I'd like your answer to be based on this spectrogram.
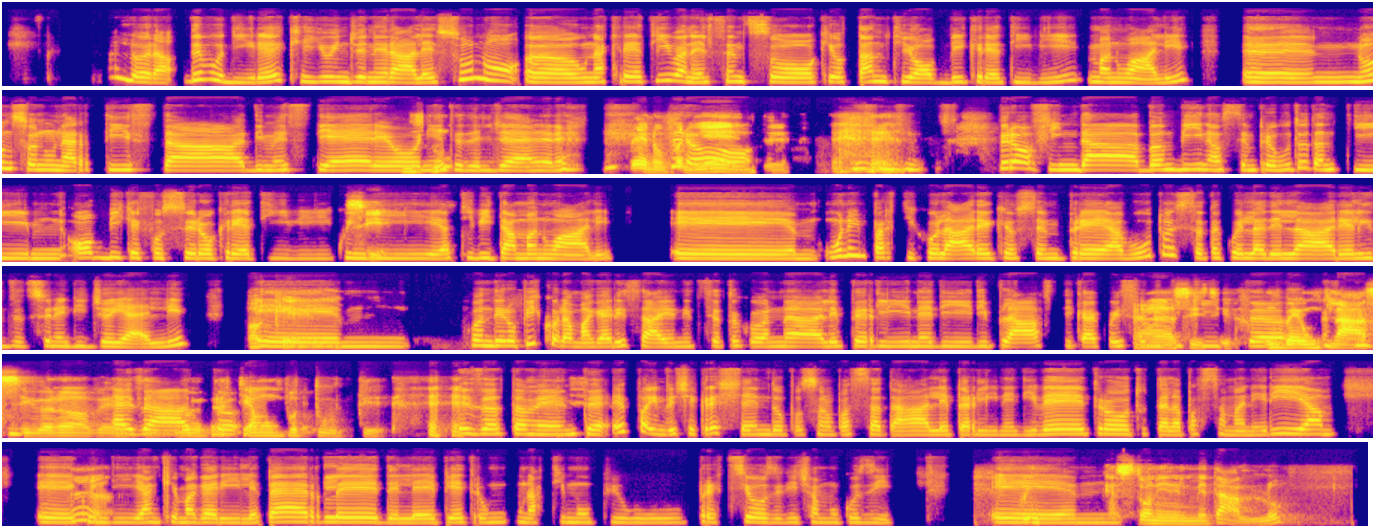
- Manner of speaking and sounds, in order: other background noise; chuckle; chuckle; tapping; chuckle
- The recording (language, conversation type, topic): Italian, podcast, Qual è stato il progetto creativo di cui sei andato più fiero?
